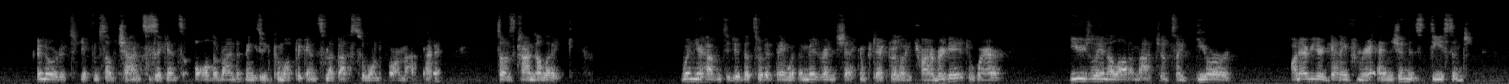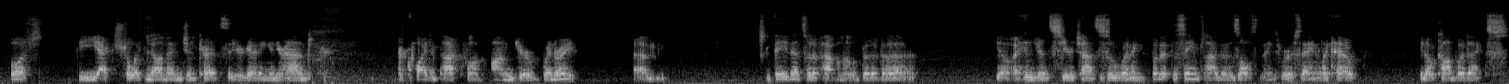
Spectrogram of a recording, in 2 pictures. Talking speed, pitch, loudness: 240 wpm, 245 Hz, -25 LUFS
